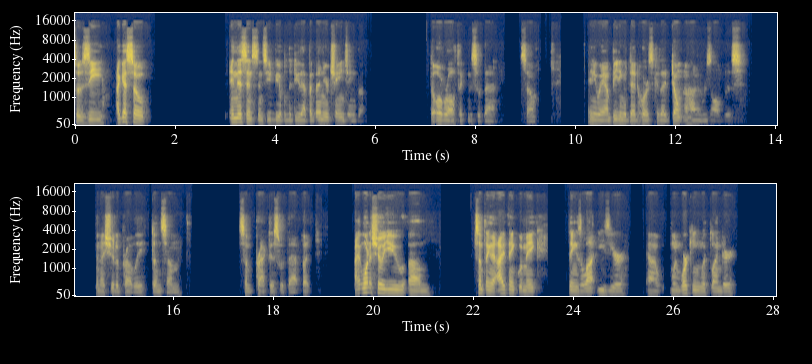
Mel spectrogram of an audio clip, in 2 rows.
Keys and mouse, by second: 9.2 ctrl+middle click, 9.4 shift+middle click, 9.7 middle click, 10.1 shift+middle click, 10.5 middle click, 11.0 shift+middle click, 11.2 ctrl+shift+middle click, 11.8 middle click, 12.7 a, 13.0 a, 13.2 middle click, 13.6 ctrl+middle click, 13.9 middle click, 14.5 shift+middle click, 15.2 middle click, 15.6 middle click, 15.9 ctrl+middle click, 16.2 shift+middle click, 16.4 middle click, 17.0-18.0 middle drag, 18.2 alt+middle click, 18.8 shift+middle click, 19.6 ctrl+middle click, 20.8 middle click, 21.9 Tab, 22.5 shift+z, 22.9 middle drag, 23.3 shift+z, 24.1 alt+z, 24.5 ctrl+middle drag, 24.7-25.2 shift+middle drag, 25.9 shift+middle drag, 27.9 middle click.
